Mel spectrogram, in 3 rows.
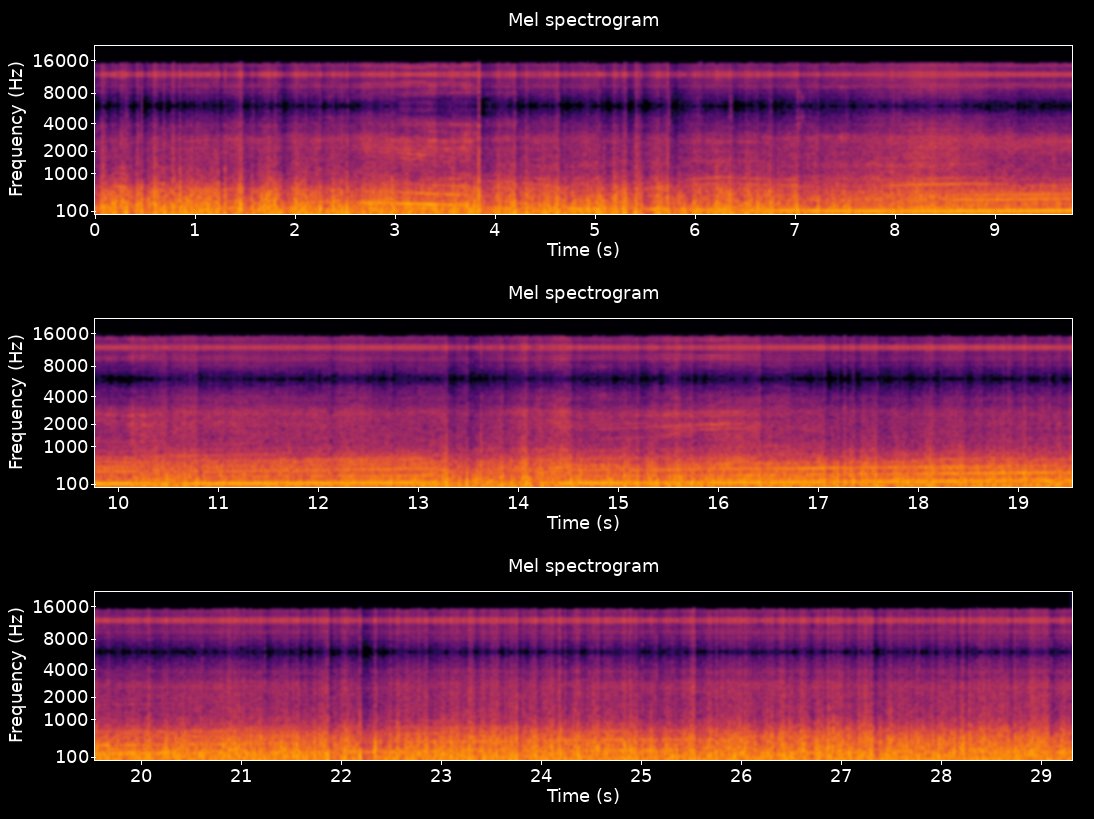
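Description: Mazda MX-5's four-cylinder engine heard from inside the open-top cabin at track speed, under a heavy rush of wind. Its note drops briefly about three seconds in, then holds a long pull with the pitch slowly rising.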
